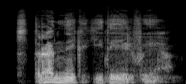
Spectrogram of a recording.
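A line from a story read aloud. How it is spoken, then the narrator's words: Grumbling. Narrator (Russian): проворчал Хромой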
